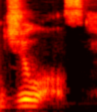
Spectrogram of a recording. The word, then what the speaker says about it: joules: um is measured in joules so it's kind of it sounds like the jewels that you wear like on your fingers or on your ears but um it's spelled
